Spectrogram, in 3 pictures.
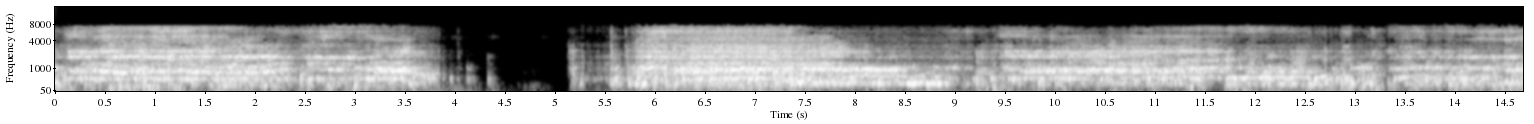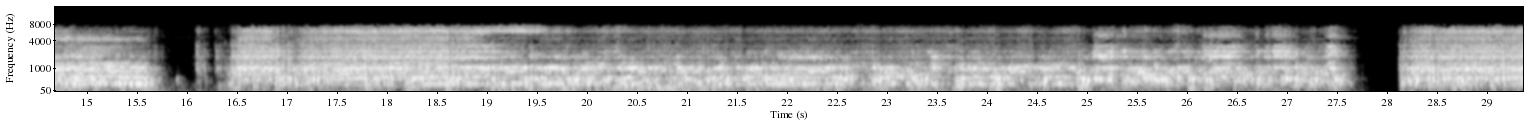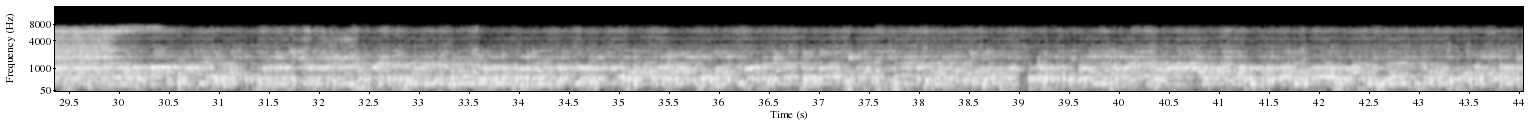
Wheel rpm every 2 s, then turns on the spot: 110, 90, 10, 90, 70, 70, 70, 60, 30, 70, 70, 70, 70, 50, 50, 70, 70, 70, 70, 70, 70, 70.
none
